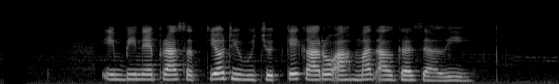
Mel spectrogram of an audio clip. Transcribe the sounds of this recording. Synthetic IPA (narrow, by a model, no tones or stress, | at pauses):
ʔimpinepɾasət̪jɔd̪̥i̤wud̥ʒ̥ṳt̪̚kekaɾoʔahmat̪̚alɡazali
